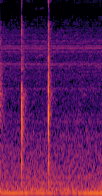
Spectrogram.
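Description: Three sharp snap-like clicks about half a second apart, keeping a steady beat, over a low steady hum.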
